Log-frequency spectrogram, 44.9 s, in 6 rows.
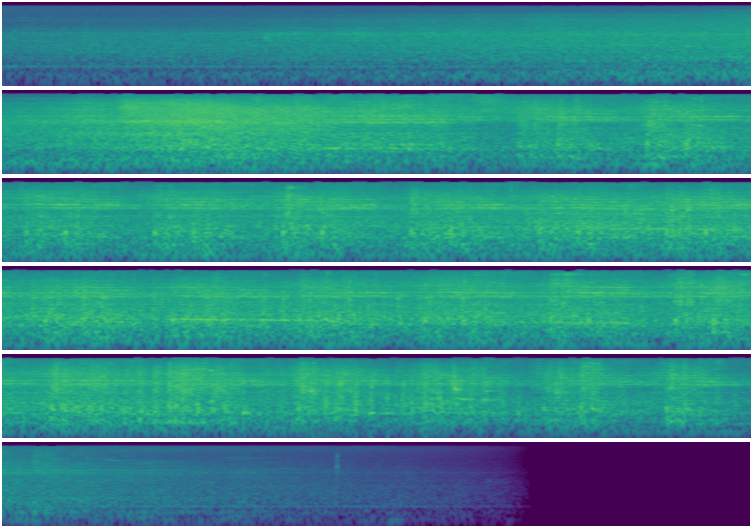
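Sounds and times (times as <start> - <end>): train wheel rumble: 2.5 - 38.6
wheels clacking over rail joints: 12.6 - 38.0
high wheel squeal: 13.3 - 31.2.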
